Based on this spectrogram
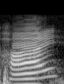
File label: "pai2", mandarin, female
